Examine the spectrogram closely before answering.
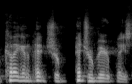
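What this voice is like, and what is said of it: Exaggerated Irish brogue. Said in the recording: “I'd probably put a bit of a brogue on”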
